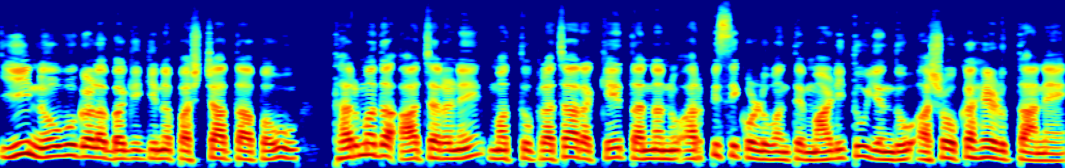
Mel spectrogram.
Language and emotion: Kannada, neutral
